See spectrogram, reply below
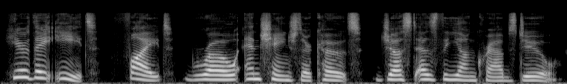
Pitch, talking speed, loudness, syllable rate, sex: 215 Hz, 160 wpm, -17 LUFS, 3.3 syllables/s, female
